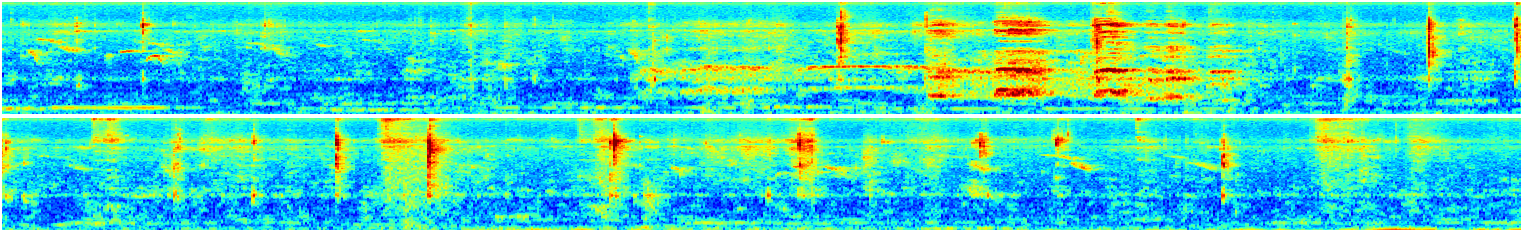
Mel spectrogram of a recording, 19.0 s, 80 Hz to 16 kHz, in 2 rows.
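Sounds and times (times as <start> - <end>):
eating clicks and smacks: 0.0 - 17.6
rooster crowing: 4.0 - 7.8.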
